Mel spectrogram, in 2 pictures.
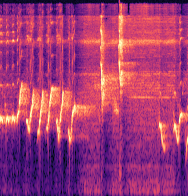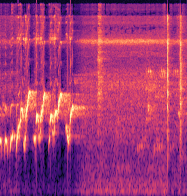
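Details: White-rumped shama in energetic 'gacor' song used as a lure to provoke other shamas, delivering rapid runs of rising whistled notes, about four per second, in two bursts separated by sharp clicks and a short pause.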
